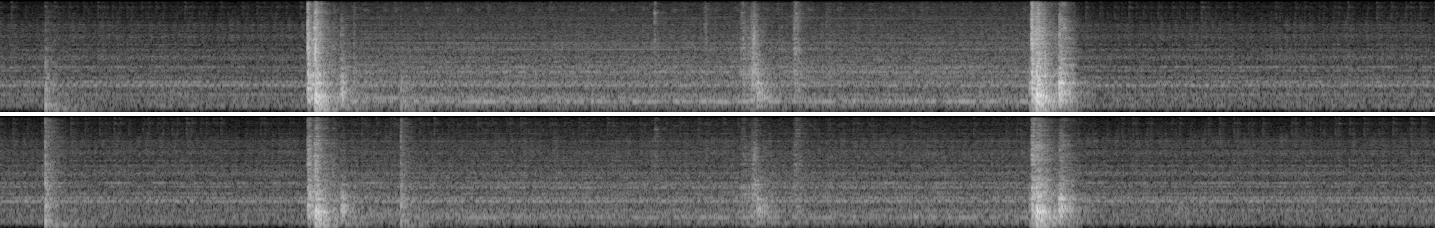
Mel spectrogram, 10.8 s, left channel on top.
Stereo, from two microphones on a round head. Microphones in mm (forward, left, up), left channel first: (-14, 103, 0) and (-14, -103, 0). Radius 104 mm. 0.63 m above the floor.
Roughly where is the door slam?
Left.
